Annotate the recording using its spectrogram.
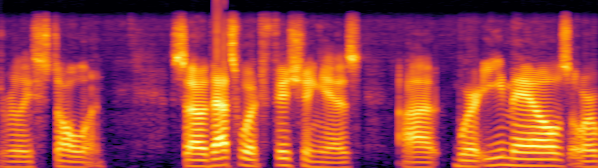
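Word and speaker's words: phishing: is called fishing uh it's spelled p i sh iing G but they say fishing and this is where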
